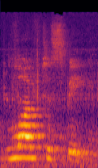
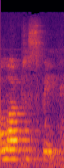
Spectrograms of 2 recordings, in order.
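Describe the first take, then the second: First: Slow, with weight on loved; repeating that her father loved to speak, stressing loved; emphatic repeat. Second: Said in the usual way. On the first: Shown as a demonstration. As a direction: lean hard on loved, slowing down. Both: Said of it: "repeated for emphasis".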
